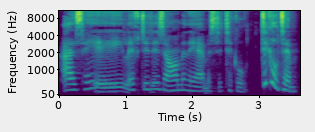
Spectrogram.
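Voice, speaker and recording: Woman reading a picture book to little kids, raspy with lots of fry, expressive storytime delivery. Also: fairly high pitch, normal speed. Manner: expressive, addresses young listeners directly. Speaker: teacher reading aloud to children. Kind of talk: storybook read-aloud with casual asides.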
